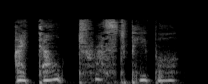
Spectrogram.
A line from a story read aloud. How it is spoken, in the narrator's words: I whispered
